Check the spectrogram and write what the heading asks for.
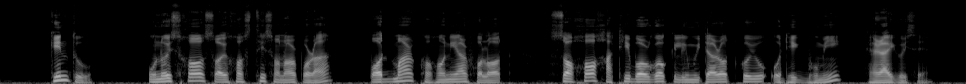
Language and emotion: Assamese, neutral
